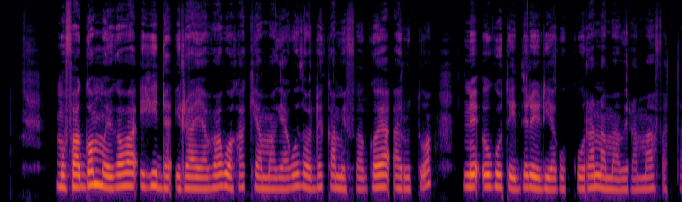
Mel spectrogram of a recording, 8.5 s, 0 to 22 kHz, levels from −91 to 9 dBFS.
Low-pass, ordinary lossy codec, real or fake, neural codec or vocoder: none; none; real; none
